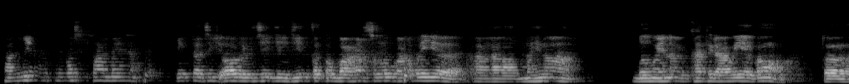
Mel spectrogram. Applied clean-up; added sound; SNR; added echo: neural mask model DeepFilterNet 3.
